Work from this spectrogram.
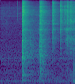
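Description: A spoon cracks the torched, caramelized sugar top of a savory foie gras crème brûlée, giving two sharp, bright crunches followed by lighter crackles and taps. The loud crack shows the crust is crisp and crunchy over a soft interior.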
